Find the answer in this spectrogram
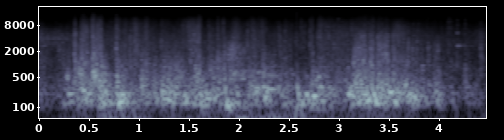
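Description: Movie soundtrack playing loudly: a dense, rough noise with several sudden bangs or crashes and music underneath.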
